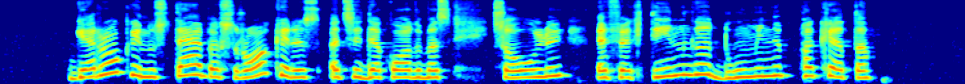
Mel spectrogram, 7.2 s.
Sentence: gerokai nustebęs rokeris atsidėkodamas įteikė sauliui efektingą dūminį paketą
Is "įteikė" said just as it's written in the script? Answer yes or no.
no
